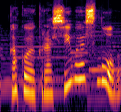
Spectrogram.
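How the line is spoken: Drawn-out singsong. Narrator (Russian): произнес Кирилл и повторил нараспев

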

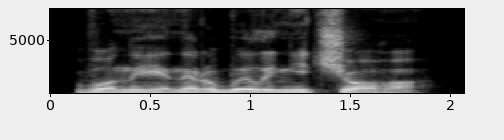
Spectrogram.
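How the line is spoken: Barked. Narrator (Ukrainian): гаркнув Тео

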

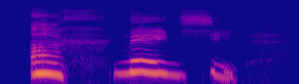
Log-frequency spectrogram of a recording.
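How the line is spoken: Joyful exclamation. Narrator (Russian): ликуя воскликнула Полианна

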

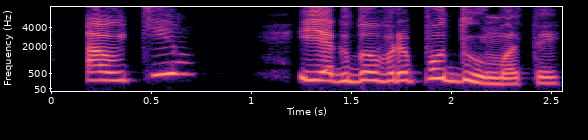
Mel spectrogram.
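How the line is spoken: Cheerful. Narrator (Ukrainian): додала вже весело

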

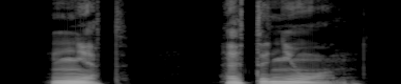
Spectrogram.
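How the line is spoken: Whispered. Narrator (Russian): прошептала она

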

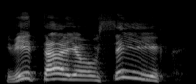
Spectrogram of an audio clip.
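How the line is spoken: Cheerful exclamation. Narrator (Ukrainian): весело вигукнув Бегмен

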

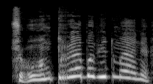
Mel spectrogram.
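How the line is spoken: Shouting. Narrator (Ukrainian): закричав Пінокіо

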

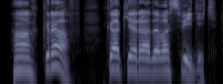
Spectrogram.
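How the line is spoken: Delighted exclamation. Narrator (Russian): воскликнула она

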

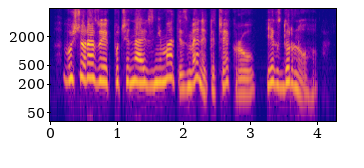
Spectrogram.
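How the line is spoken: Cheerful explanation. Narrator (Ukrainian): весело пояснив містер Візлі

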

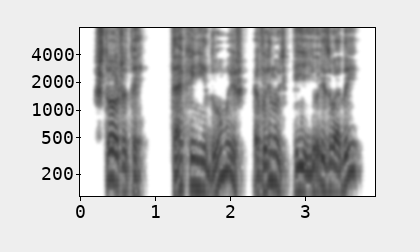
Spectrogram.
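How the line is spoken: Choking with laughter. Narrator (Russian): проговорил Джордж, захлебываясь от хохота

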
